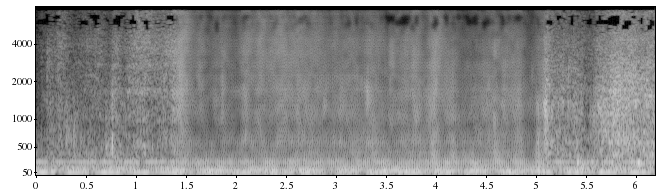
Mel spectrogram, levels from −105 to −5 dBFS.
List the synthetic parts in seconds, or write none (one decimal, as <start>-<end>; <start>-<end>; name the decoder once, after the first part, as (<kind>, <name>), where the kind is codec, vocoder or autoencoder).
1.4-5.1 (vocoder, Vocos)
